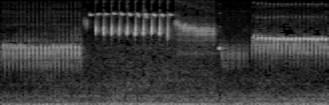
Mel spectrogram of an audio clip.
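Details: Domestic canary song used for training other canaries: a steady buzzy trill, then a fast run of bright pulsed notes, a sliding whistle, and a long high rolling trill, with a low hum underneath.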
